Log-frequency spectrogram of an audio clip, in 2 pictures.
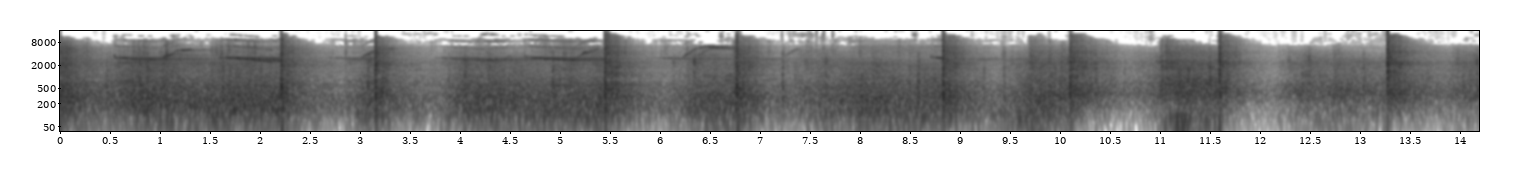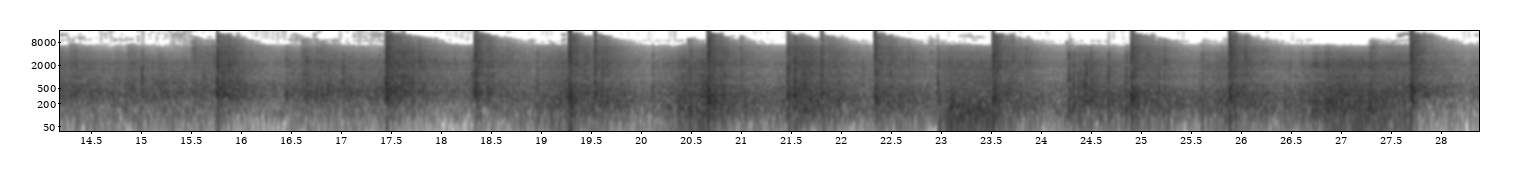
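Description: New Year's Eve fireworks going off all around: a sharp bang about every second over a continuous din of more distant bangs and crackle from aerial bursts. Short high whistles fall in pitch among them for the first seven seconds or so.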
